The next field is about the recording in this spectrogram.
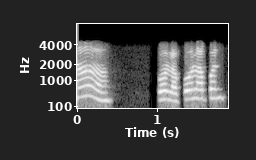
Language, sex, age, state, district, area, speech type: Marathi, female, 45-60, Maharashtra, Nanded, urban, conversation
